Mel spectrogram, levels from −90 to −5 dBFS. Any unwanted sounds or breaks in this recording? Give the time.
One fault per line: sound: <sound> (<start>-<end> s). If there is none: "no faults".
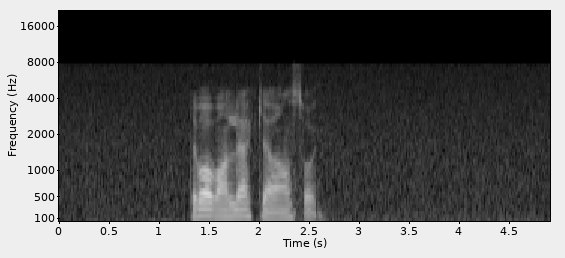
no faults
